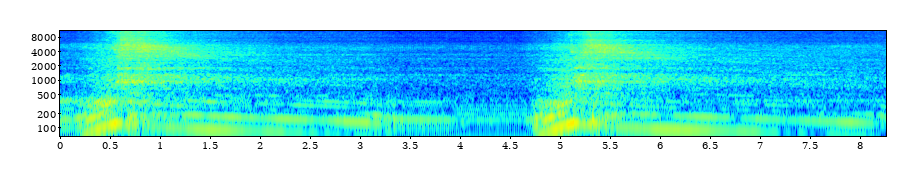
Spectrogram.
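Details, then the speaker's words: 2025 Honda Civic Type R (FL5) first startup after installing a PRL intake: two sharp revs with rising note and turbo hiss, each dropping back to smooth idle; no check engine light, engine healthy. "All right, boys, there she goes. No check engine light. We're good."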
